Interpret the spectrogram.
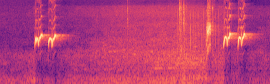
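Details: Sooty-headed bulbul singing in the afternoon; short clear upslurred whistled notes in pairs, one pair then a pause of about two seconds before another note and a second pair, over passing traffic noise.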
